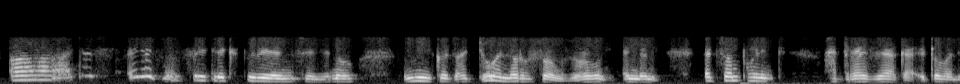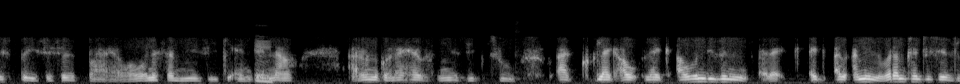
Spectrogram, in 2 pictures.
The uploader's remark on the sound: PHONE INTERVIEW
